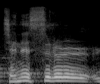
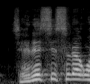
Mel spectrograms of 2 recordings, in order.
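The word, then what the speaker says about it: Genesis: 이게 이렇게 하고 읽으시는데 뭐 쪼고저쩌고 하다가 자, 그래서 우리가 제네스를 이제 개발했습니다. 제네스예요. 그래서 잘못하셨겠지. 제네시스라고 하는 말이 여러 번 나오는데 열 몇 번이 나오는데 계속 제네스 발음이 안 되시는 거예요.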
